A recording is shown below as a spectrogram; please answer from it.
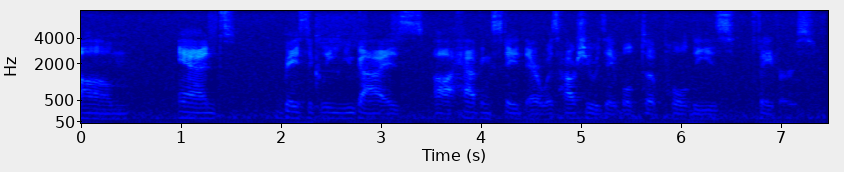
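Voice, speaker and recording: Man, game master, hesitant narration, lots of ums, online call, computer mic, loud keyboard typing. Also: low voice, flat delivery, normal speed, noisy background.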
